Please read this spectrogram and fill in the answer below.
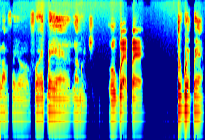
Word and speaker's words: Ekpeye: That is the real name, Ekpeye, not Egu. Ogwekpeye. Ekpeye. That is our own pronunciation.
